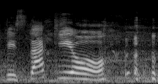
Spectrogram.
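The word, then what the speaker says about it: pistacchio: Oh, pistachio? It's pistachio. Ah, we're having real Italian food. Yes, Pistachio. real Italian words as well, and pronunciation.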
